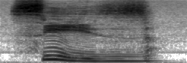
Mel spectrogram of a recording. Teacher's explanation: So at the beginning there's no vibration, but by the end there's a lot of vibration. · So it starts with a voiceless alveolar fricative, s, and ends with a voiced alveolar fricative.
